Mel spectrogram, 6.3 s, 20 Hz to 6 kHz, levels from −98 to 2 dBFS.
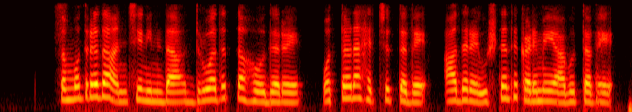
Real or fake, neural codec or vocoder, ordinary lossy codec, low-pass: fake; codec, 16 kHz, 0.8 kbps, ZipCodec; MP3, 48 kbps; 5.4 kHz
